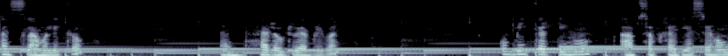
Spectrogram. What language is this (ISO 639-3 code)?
urd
